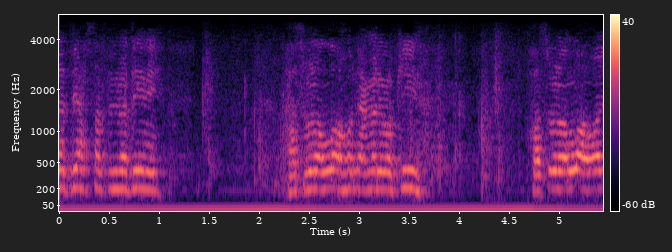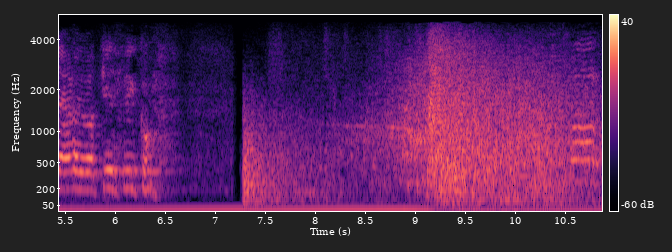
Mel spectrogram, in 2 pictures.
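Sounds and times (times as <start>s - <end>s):
speech: 0.0s - 1.2s, 2.3s - 3.8s, 4.7s - 6.6s
dense sustained roaring rumble of heavy shelling on a residential neighbourhood: 7.2s - 10.8s
loud blast of heavy shelling on a residential neighbourhood: 7.2s - 10.8s.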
